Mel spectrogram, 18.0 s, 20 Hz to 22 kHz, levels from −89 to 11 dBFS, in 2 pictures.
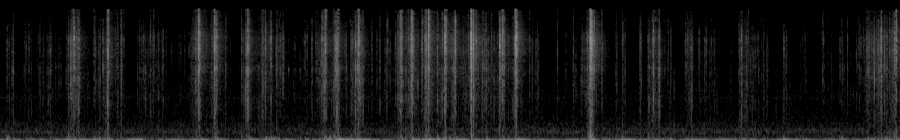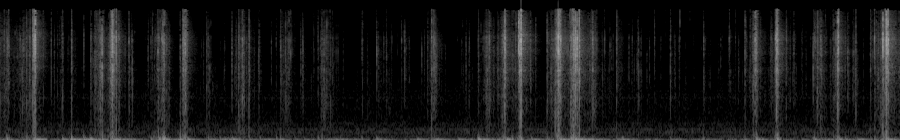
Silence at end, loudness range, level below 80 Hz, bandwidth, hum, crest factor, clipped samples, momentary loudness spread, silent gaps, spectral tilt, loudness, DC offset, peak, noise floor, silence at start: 0 s; 12 LU; -50 dBFS; 17 kHz; none; 36 dB; under 0.1%; 28 LU; none; 2 dB/octave; -30 LUFS; under 0.1%; 0 dBFS; -56 dBFS; 0 s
